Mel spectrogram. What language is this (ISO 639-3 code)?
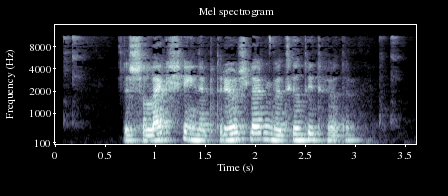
fry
